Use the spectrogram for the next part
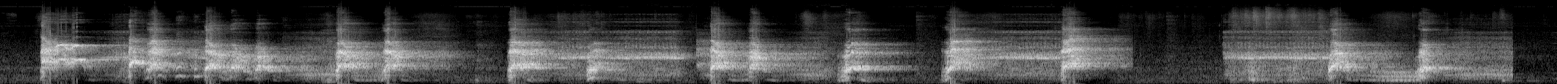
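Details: Three pet Chihuahuas playing together bark in bursts: high, sharp yaps and rapid strings of barks, some with a growly edge, grouped in clusters separated by short pauses.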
